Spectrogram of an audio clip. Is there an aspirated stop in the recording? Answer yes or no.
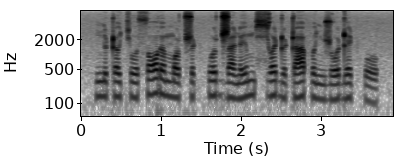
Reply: no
